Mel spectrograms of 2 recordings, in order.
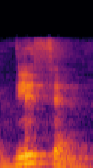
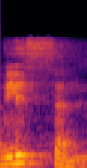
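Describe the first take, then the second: First: The t sound is silent in the word. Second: The same.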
